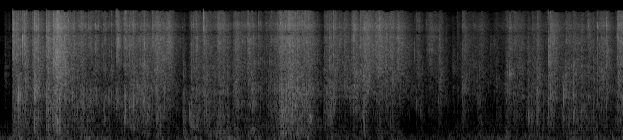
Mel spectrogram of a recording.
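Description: Small plastic bags of diamond-painting drills crinkling and rustling as they are handled and sorted through, in irregular bursts of crackle.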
